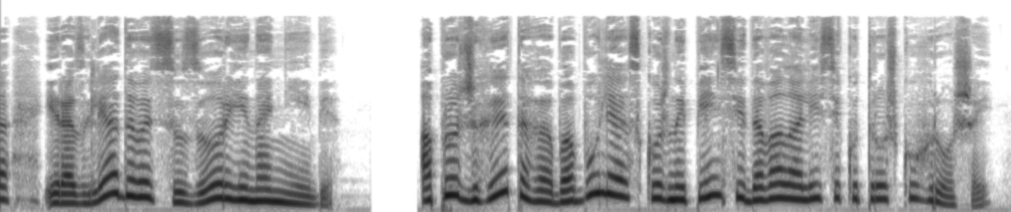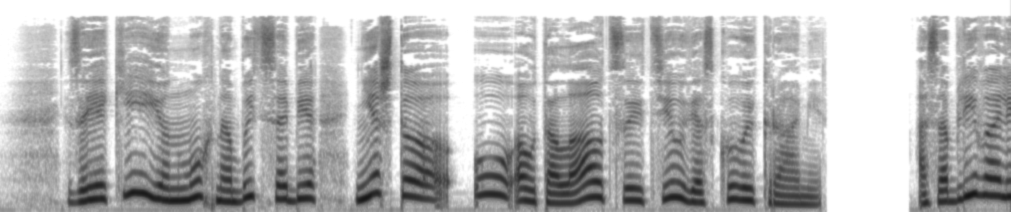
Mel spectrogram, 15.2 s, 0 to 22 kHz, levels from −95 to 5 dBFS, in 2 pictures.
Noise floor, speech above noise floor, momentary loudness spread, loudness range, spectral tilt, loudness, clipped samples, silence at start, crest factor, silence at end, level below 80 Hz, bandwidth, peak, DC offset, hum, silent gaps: -44 dBFS; 32 dB; 9 LU; 2 LU; -5.5 dB/octave; -13 LUFS; under 0.1%; 0 s; 12 dB; 0 s; -52 dBFS; 16 kHz; 0 dBFS; under 0.1%; none; 2.79-3.12 s, 13.79-14.39 s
